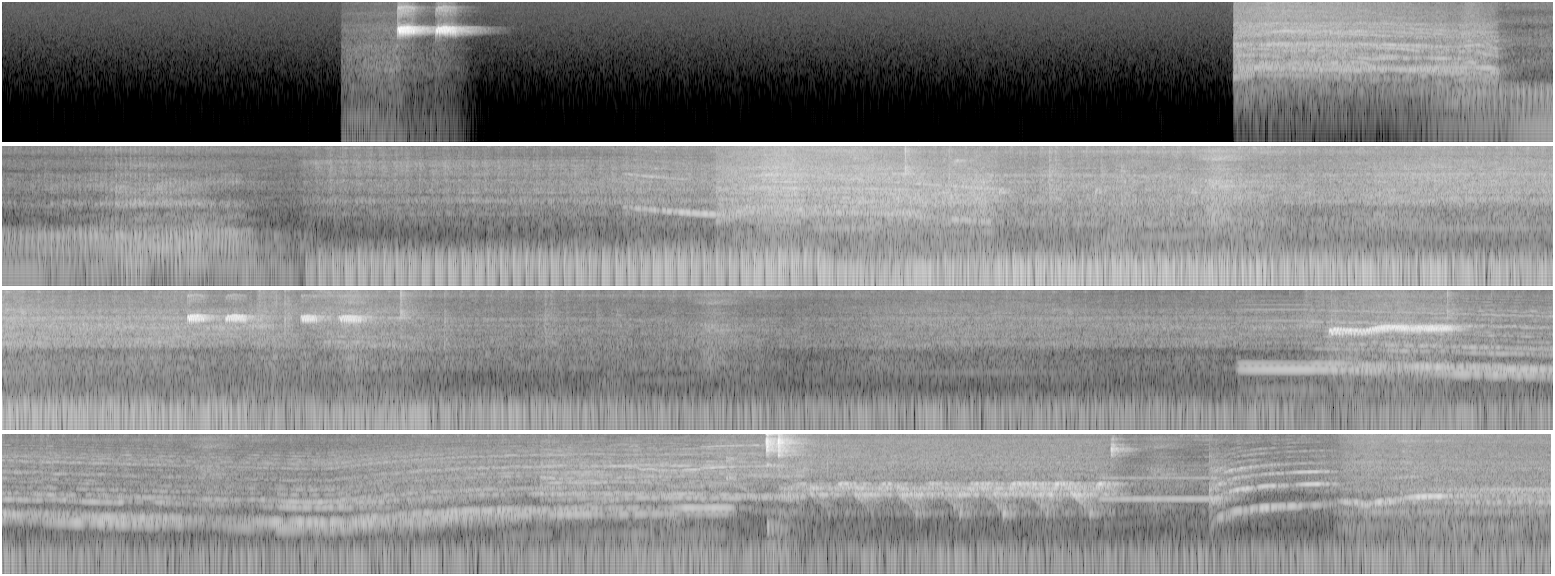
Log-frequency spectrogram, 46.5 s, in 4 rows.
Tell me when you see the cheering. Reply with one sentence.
You can hear the cheering from 9.2 to 11.2 s, from 16.9 to 18.6 s and from 38.9 to 41.0 s.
